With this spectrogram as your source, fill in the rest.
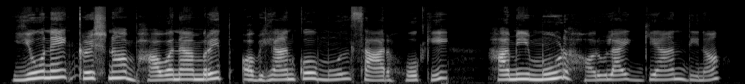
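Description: From 3.18 to 3.53 s the speech suddenly drops by about 6 dB and then jumps back. The same step down returns at 5.86 s and lasts to the end of the clip. The likely cause is one channel dropping out: one side of the stereo feed disappears, so the mono sum keeps only half of the shared signal. Nothing is skipped or smeared, and timing stays continuous. That separates it from a network gap, because only the level changes.

The burst of packet loss at 4.41 to 4.49 s is different. For about 51 ms the receiver stretches the last received sound into a short held tail and fades it out. Playback then resumes about 60 ms further on. The gap removes part of the speech instead of lowering its level, which marks it as lost packets and not a channel fault.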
